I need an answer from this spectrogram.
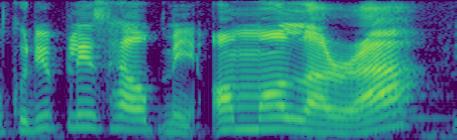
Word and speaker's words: Omolara: I don't want to pronounce it wrongly. So could you please help me? Omola. You're right. Spot on. Omola.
